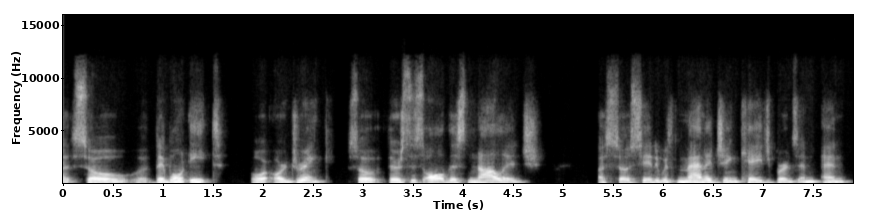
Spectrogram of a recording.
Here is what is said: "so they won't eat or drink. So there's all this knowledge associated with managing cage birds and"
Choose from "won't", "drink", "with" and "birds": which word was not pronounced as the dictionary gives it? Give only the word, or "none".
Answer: none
